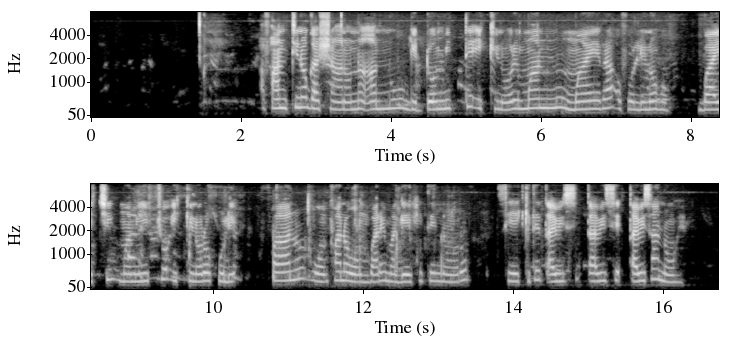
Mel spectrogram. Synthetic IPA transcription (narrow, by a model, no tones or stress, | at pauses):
ʔɐfɐnt̪ɪnɔɡɐʃːaːnɔnːɐːnːuːɡɪd̪ːɔmːɪt̪ːɛɪkːɪnoːɾɪmɐnːumɐjɾɐɔfɔlːɪnɔɦɔ | bɐjt͡ʃːɪmɐmiːt͡ʃːɔɪkːɪnɔɾɔkʊlɪ | f | fɐnɔwɔmbɐɾɛmɐɡe̞ːʃɪt̪ɛnoːɾɔ | se̞ːkːɪt̪ɛɐt̪ʼɐbɪsɐnoːhɛ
